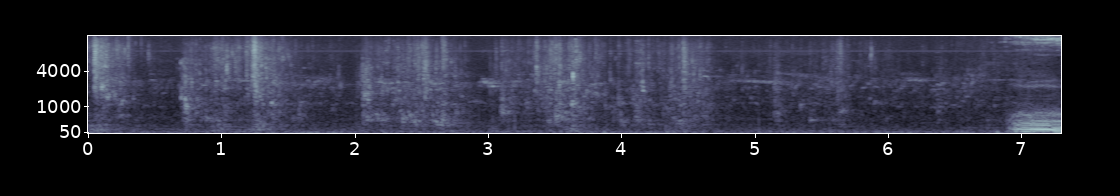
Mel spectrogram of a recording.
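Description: Water splashing and sloshing as someone bathes in the early morning, an irregular, continuous wash of splashes with a louder surge at the very end.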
